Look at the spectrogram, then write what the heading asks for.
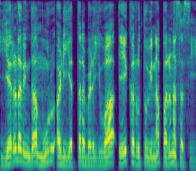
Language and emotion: Kannada, neutral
